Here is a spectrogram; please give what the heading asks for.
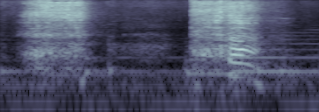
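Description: Two sharp, breathy sneezes from a person with a couple of sniffles this week, the second one slightly more voiced, separated by a brief pause, with no talking.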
